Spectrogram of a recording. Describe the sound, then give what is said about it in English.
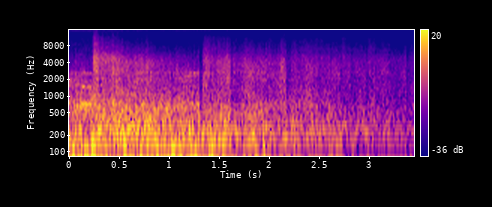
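Gunshots ring out at the cathedral steps massacre in San Salvador, 1979, where police fired on demonstrators: a few sharp, cracking shots over a loud, rumbling, wind-buffeted background roar. “Han sonado unos disparos. Aquí estamos, frente a la catedral.”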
